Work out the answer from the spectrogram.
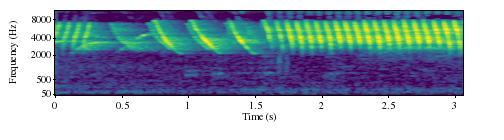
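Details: Canary singing, played to provoke a reluctant canary into song: a few loud descending slurred notes followed by a rapid, very regular high buzzy trill.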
